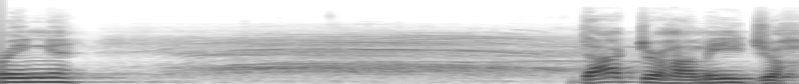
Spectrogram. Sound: applause, Cheering

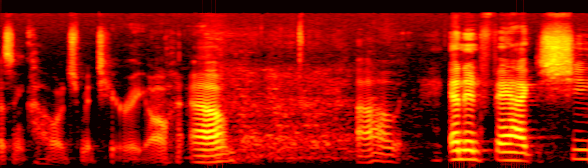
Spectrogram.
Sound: laughter

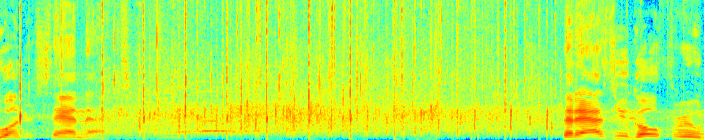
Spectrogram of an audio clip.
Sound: audience clapping

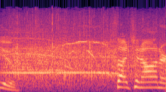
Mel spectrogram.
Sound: congregation applauding

